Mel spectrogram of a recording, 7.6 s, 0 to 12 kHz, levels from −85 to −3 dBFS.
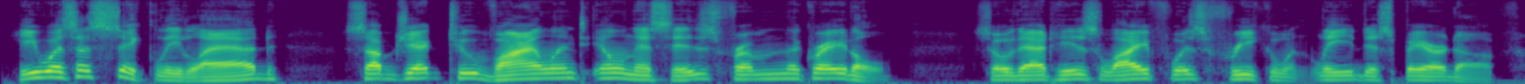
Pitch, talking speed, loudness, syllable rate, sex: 135 Hz, 155 wpm, -20 LUFS, 4.4 syllables/s, male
